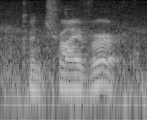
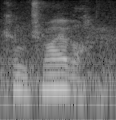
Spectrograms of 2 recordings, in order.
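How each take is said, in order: First: The word ends with a pronounced r sound. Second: The word ends in ah with no r.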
